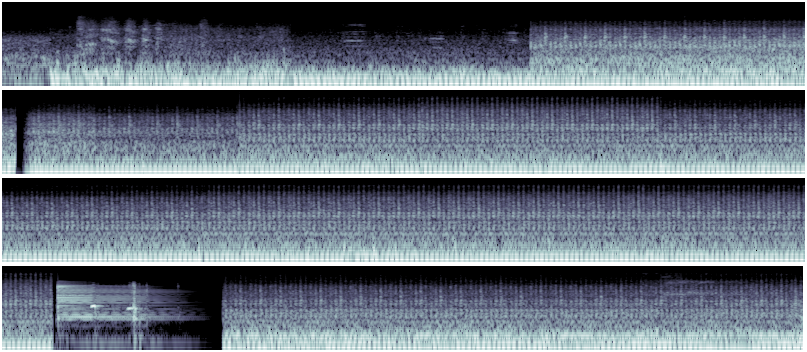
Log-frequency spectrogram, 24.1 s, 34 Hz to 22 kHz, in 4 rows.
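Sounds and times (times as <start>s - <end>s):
engine idling: 3.2s - 18.5s, 19.7s - 24.0s.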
